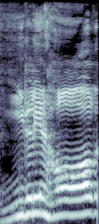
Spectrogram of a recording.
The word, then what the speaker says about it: Gyllenhaal: Did you know that Jake Gyllenhaal, his last name is actually pronounced, like, Yeelenhaal or something like that? – Oh, I totally believe that.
